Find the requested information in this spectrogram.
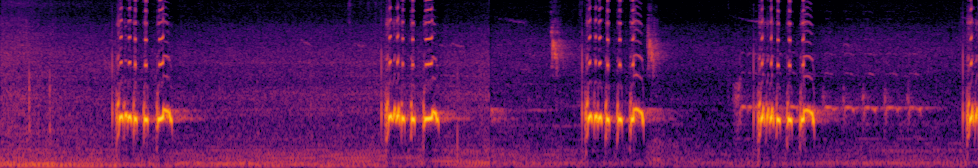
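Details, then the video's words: Competition-grade local zebra dove giving loud, rapid stuttering coo phrases roughly every two to three seconds, some ending in a drawn-out tail, with a soft low background hum. "SUARA PANGGILAN PERKUTUT KELAS LOMBA"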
